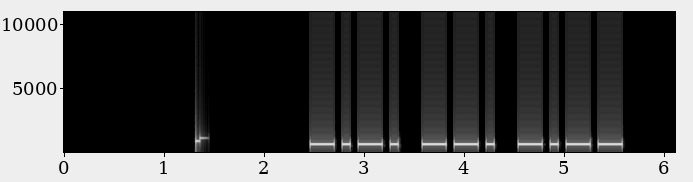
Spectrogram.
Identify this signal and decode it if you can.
Morse code, heard as a keyed tone, about 15 wpm, 700 Hz. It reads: CGY
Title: USA Call Sign Postfixes - 3 Letters 15wpm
